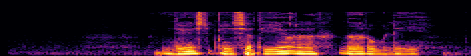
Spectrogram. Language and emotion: Russian, sad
